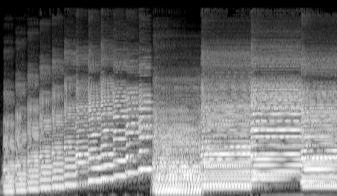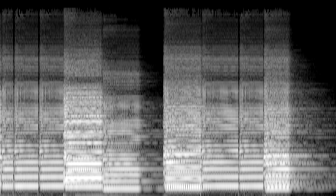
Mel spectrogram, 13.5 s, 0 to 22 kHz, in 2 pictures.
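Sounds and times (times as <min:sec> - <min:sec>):
alto saxophones playing hard with growl: 0:00.2 - 0:13.2.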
